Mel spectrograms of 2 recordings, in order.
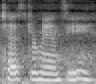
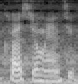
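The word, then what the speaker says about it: Chrestomanci: jones the chronicles of chester mancy technically crestomancy but i've always pronounced it chester mancy it's got the pronunciation in the book but my brain calls it chester mancy anyways so the two books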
